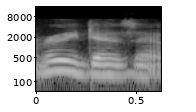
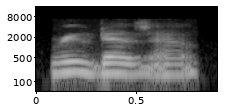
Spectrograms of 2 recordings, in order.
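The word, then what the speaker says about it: Ruidoso: at um um rudoo I was saying it wrong it's not Ru dozo it's rud dozo so did the stream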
